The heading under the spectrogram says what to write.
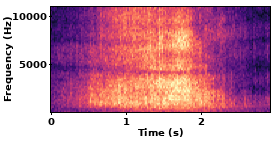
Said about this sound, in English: Every sound tells you a story. A car passing by on a snowy route.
